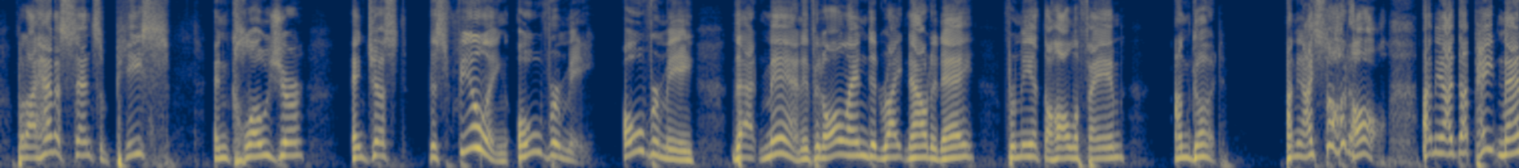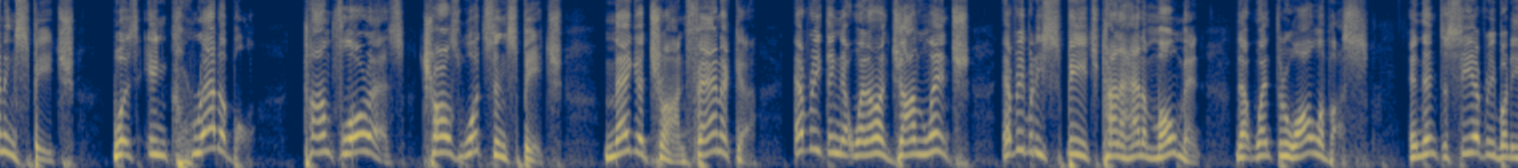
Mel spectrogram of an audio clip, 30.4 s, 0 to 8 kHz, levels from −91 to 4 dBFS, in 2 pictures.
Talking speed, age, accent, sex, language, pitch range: 160 wpm, 40-59, American, male, English, 175-230 Hz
